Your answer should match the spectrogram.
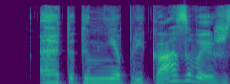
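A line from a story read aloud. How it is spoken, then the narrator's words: Growled. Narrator (Russian): зарычал Кощей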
